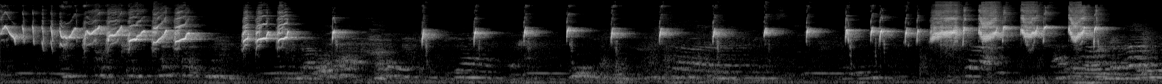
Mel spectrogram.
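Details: Lure song of a long-tailed shrike meant to draw replies from other shrikes. A dense high twitter, then sharp clipped notes at about two a second, then a busy burst of chatter to close.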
